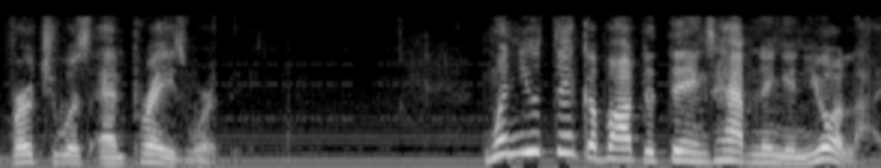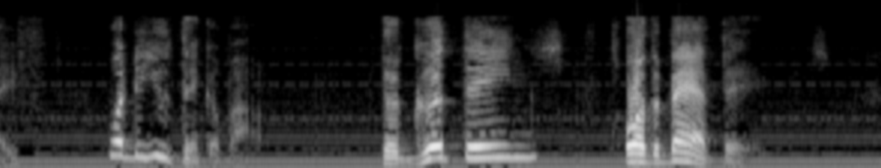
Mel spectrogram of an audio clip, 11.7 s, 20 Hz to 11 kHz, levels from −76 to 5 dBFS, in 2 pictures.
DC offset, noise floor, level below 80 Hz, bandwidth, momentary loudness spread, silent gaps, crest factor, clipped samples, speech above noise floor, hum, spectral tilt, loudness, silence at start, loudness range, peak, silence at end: under 0.1%; -39 dBFS; -42 dBFS; 8 kHz; 18 LU; none; 16 dB; under 0.1%; 25 dB; none; -5.5 dB/octave; -15 LUFS; 0 s; 7 LU; 0 dBFS; 0.9 s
